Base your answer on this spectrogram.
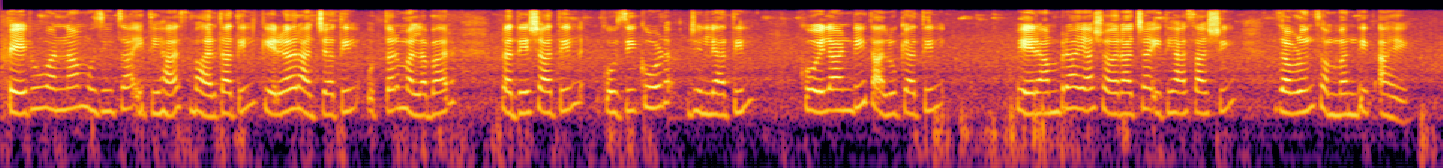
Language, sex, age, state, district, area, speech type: Marathi, female, 18-30, Maharashtra, Mumbai Suburban, urban, read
